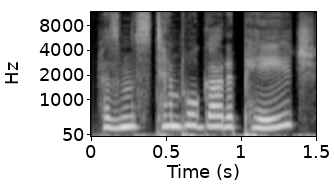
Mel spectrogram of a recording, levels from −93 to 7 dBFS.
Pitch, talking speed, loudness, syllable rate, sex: 270 Hz, 240 wpm, -14 LUFS, 5.2 syllables/s, female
